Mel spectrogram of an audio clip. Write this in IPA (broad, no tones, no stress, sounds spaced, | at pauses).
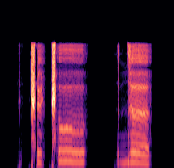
ǁ ʏ ǁ ʊ | d ə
